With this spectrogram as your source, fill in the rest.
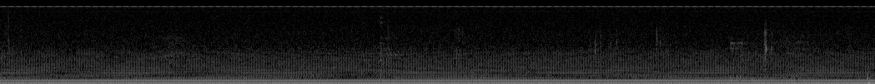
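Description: Footsteps scuff softly on a hard floor.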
